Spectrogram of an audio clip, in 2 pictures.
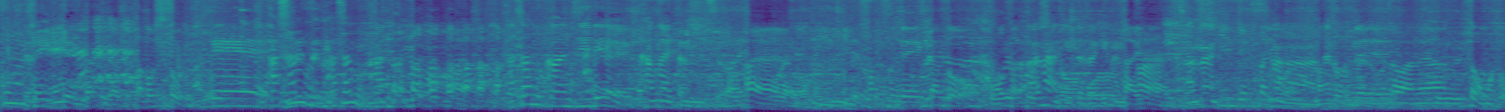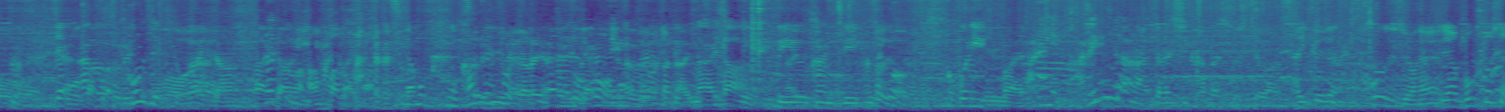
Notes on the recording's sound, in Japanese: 文具焼肉会でラジオ収録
